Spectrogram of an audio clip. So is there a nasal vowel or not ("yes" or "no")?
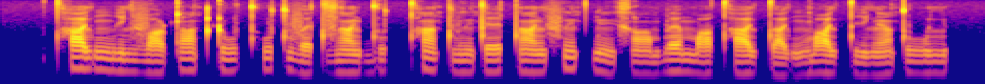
yes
